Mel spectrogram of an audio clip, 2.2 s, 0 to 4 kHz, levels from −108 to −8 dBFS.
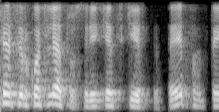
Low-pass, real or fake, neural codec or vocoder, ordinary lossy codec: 3.6 kHz; real; none; AAC, 24 kbps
